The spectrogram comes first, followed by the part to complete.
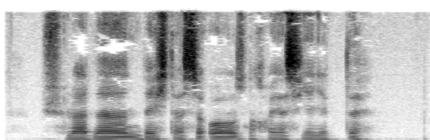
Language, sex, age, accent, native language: Uzbek, male, 18-24, Samarqand, Uzbek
